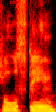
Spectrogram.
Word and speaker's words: Holstein: I've heard his name pronounced Holstein by people who talk to Eli Holstein. So I'm assuming they're getting it right.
